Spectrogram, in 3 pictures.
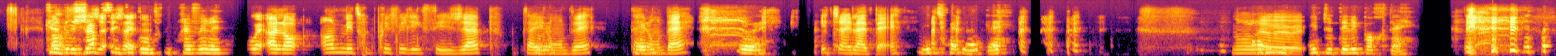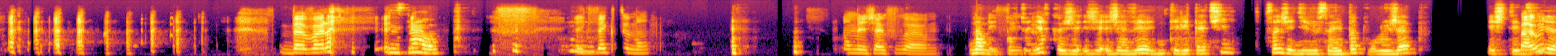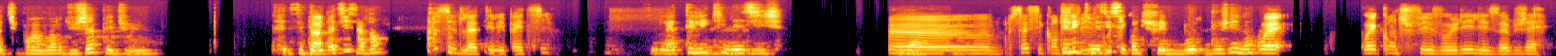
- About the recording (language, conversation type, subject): French, unstructured, Préférez-vous avoir le superpouvoir de la téléportation ou celui de la télépathie ?
- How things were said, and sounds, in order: static; tapping; distorted speech; put-on voice: "thaïlandais"; chuckle; put-on voice: "le chaï latte"; chuckle; put-on voice: "chaï latte"; laugh; chuckle; laugh; put-on voice: "téléportait"; laugh; laugh; other background noise; chuckle; unintelligible speech; chuckle; laugh; drawn out: "Heu"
